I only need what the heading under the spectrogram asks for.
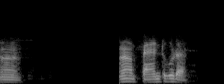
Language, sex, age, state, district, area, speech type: Telugu, male, 18-30, Andhra Pradesh, Kadapa, rural, conversation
